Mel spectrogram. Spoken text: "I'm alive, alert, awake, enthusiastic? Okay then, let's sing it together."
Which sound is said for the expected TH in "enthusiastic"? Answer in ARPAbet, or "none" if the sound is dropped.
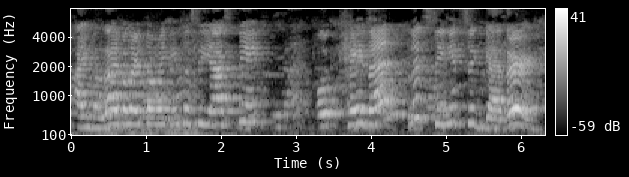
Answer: T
